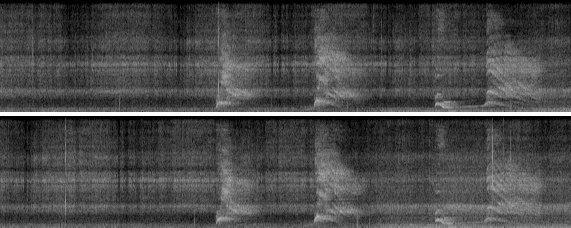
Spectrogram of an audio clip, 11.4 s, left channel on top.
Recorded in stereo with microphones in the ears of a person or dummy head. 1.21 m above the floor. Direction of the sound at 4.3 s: 10° left (ahead or behind).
